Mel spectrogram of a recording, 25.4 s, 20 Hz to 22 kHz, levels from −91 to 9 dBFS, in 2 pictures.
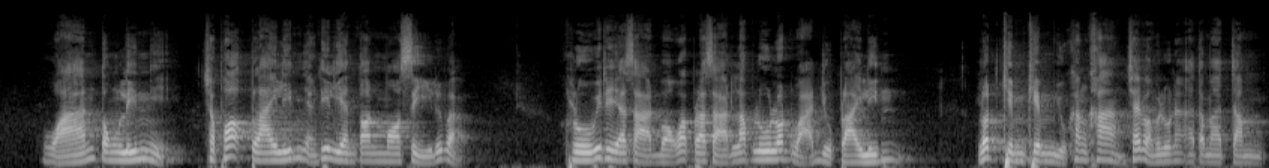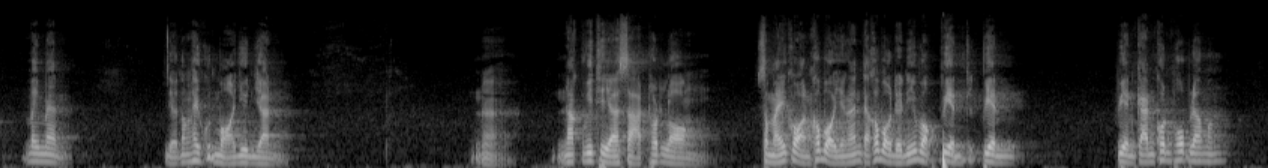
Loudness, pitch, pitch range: -25 LUFS, 145 Hz, 125-165 Hz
